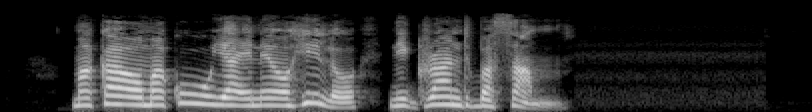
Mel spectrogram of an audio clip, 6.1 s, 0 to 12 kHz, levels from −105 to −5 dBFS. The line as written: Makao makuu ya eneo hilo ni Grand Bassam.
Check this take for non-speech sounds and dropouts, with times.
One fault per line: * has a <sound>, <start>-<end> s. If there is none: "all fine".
all fine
